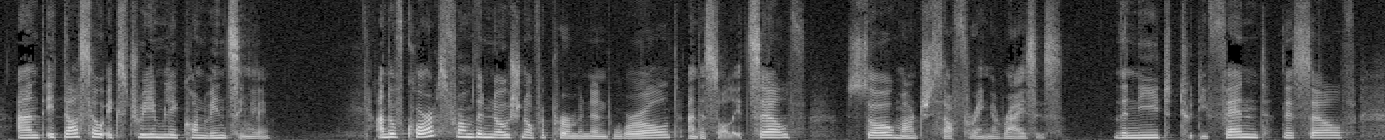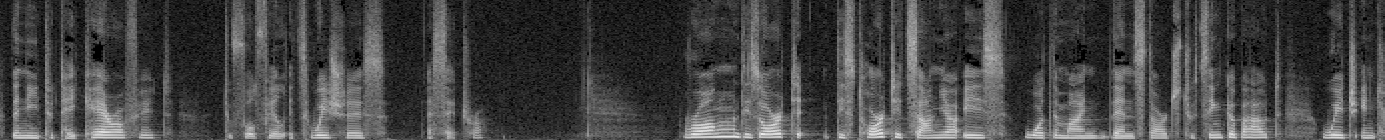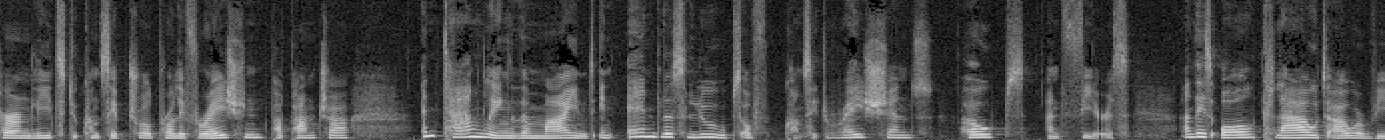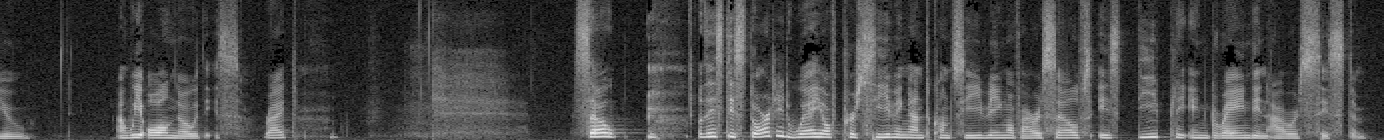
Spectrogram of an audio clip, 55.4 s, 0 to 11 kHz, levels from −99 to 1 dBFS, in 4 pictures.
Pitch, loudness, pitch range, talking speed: 205 Hz, -20 LUFS, 185-240 Hz, 110 wpm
